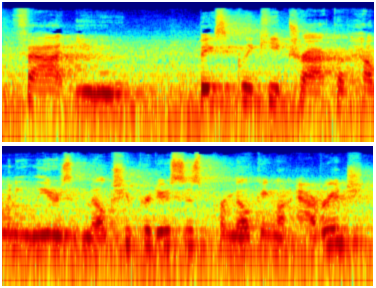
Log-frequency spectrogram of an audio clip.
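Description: A woman's voice with ordinary pitch variation over noticeable background noise. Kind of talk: casual vlog chat. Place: farm machine. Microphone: phone near.

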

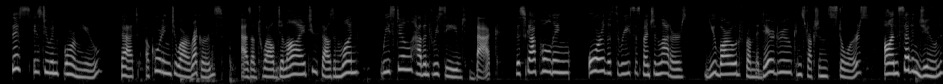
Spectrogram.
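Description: Someone does a squeaky, put-on character voice at a very fast pace. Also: female-sounding voice, extremely high pitch for a woman. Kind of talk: formal, official.

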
